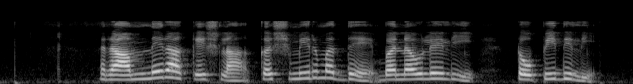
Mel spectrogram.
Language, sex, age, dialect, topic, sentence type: Marathi, female, 36-40, Standard Marathi, agriculture, statement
